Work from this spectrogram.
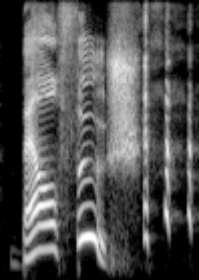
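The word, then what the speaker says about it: Belle Fourche: Belffoo is the name of the town, pronounced Belle Foo.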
